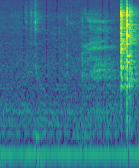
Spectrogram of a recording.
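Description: Fly-tying scissors trimming a hair collar: faint rustling snips, then one sharp metallic click near the end, over a faint steady low hum.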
